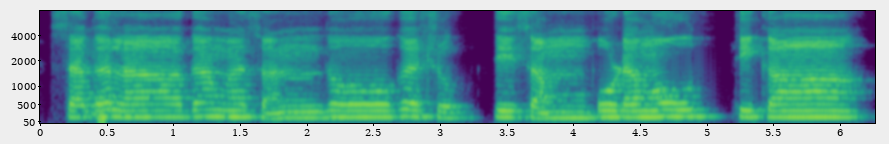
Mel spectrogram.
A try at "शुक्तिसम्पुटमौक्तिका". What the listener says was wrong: This Mauktika, so ka should also be heard there.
